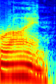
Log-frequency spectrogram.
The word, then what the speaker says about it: Rijn: It's Van Ryn. I'm sorry, Amy. It's Rembrandt van Rijn. Rijn is spelled R-I-J-N.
